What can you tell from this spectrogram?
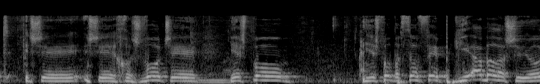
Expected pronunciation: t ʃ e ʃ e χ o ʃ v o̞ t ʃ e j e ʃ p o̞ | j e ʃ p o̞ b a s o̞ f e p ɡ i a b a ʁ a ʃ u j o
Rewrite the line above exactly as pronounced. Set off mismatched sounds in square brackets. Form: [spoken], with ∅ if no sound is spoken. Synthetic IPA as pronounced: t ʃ e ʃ e χ o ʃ v o̞ t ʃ e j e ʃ p o̞ | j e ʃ p o̞ b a s o̞ f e p ɡ i a b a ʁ a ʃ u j o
